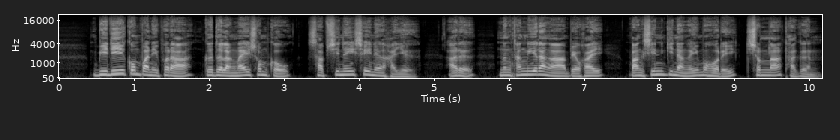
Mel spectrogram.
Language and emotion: Bodo, neutral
